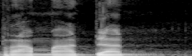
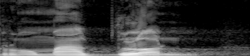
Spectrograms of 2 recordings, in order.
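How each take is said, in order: First: It is said with plain Indonesian sounds. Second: It is said with Arabic sounds. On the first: The speaker calls it wrong. "bukan Ramadan" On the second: The speaker calls it right. "Yang benar itu Ramadan"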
